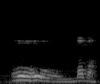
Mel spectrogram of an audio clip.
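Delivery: swagger like Johnny Bravo, low; Johnny Bravo impression. Streamer doing a Johnny Bravo for chat, deep swagger. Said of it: "I can do a Johnny Bravo".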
